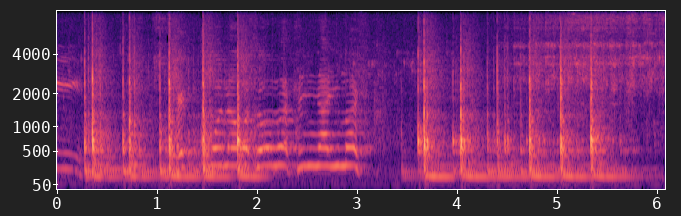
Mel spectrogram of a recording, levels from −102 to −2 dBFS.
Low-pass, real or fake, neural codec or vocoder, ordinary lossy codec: none; real; none; none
